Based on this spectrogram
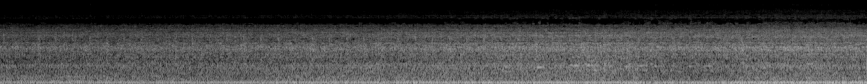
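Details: Steady idle with a low drone and a faint repeating beat about three per second; abnormal engine noise, cause suspected but not confirmed.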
